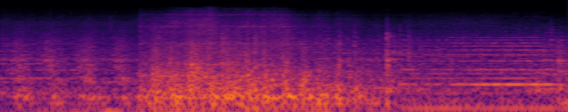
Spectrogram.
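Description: Soundtrack music with a steam-locomotive effect: a spell of hissing, chuffing noise about a second in, then held musical notes near the end.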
